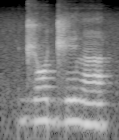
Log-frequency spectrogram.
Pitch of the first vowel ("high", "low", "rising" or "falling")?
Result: high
